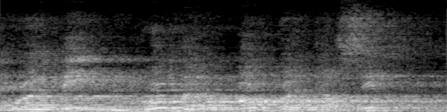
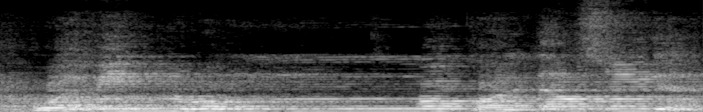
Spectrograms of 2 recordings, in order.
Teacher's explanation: Tapi bila kita baca wa minhum muqtasid, ada kemudahan di situ untuk gabungkan dua huruf yang sama. Yang pertama mati, yang kedua berbaris. Namanya idgham mutamathilain shaghir.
